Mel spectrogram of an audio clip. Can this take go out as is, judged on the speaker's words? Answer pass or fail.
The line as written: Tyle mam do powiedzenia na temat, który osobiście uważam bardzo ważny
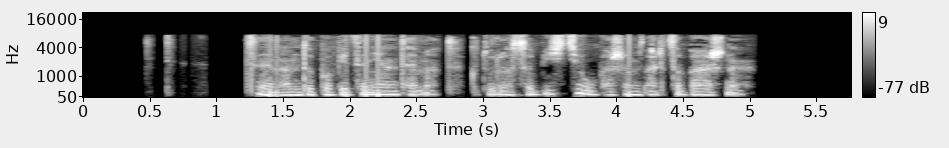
pass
